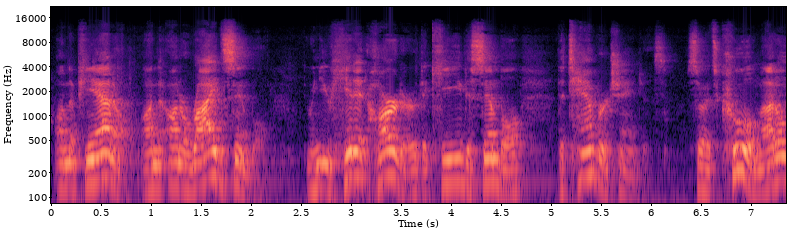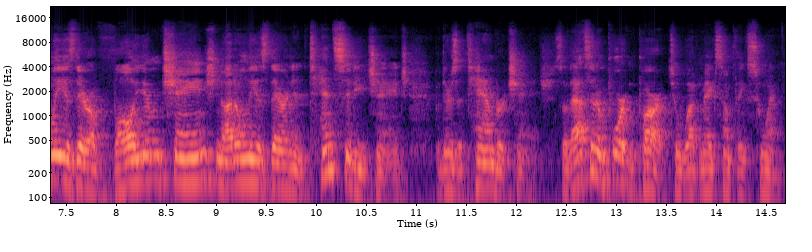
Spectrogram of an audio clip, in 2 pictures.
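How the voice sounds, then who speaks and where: A man's voice: mid-range voice, animated, normal speed, a bit bright, far from the mic. A middle-aged man giving a casual jazz lesson, talking conversationally, singing note examples and often asking "right?". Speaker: jazz educator. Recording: roomy sound from off-mic.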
